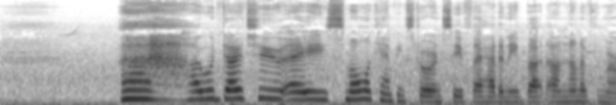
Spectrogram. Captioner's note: sighs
